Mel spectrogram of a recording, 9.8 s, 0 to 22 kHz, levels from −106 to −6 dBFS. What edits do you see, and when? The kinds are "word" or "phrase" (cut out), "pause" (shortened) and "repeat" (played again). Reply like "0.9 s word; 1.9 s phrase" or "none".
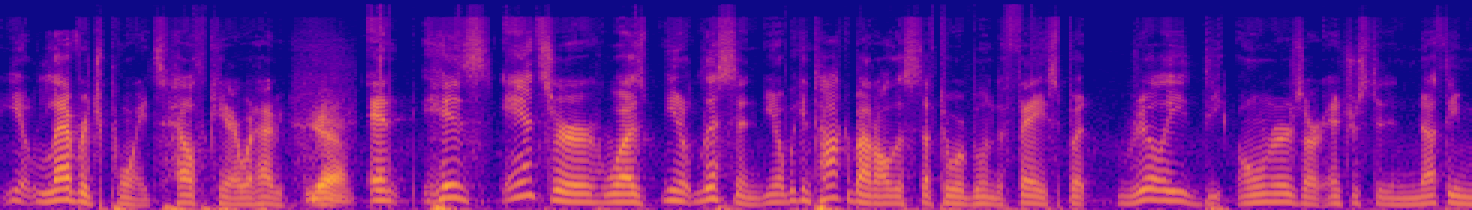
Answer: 2.4 s pause; 4.4 s pause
